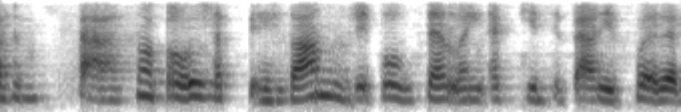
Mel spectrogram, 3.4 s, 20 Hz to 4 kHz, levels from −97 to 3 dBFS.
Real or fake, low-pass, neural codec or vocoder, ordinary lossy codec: fake; 3.6 kHz; codec, 16 kHz, 1 kbps, FunCodec, trained on LibriTTS, 50 frames a second; none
